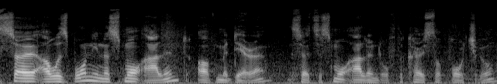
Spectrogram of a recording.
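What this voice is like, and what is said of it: South African accent. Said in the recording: “I'm getting South African accent”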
